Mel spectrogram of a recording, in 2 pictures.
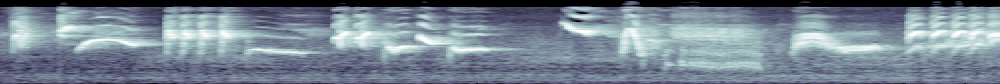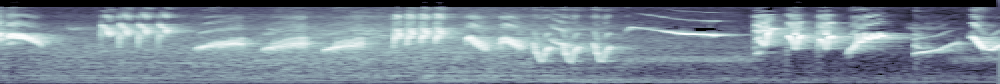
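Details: Asian pied starling singing to lure other birds into singing vigorously: a busy run of whistled upslurs, rapid stacked clicks and harsh chattering notes, packed almost without pause over ten seconds, with a faint low hum underneath.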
